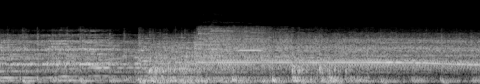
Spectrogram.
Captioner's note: banging; tense music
